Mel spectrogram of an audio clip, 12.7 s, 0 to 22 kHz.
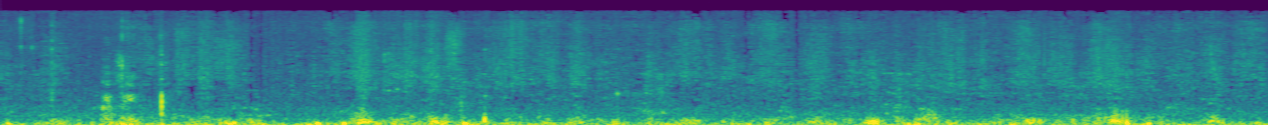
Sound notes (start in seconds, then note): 0.0 shuffling; 2.1 continuous shuffling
